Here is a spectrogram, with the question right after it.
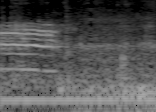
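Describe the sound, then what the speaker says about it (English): A single short cat meow in the video game Dwarf Fortress, fairly faint and set over a low background hum. "Goblin versus cat"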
